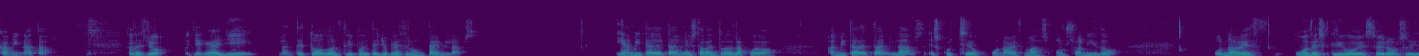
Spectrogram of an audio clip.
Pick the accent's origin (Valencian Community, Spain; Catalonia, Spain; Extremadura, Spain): Valencian Community, Spain; Venta del Moro; Mi pueblo es Venta del Moro y está allí.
